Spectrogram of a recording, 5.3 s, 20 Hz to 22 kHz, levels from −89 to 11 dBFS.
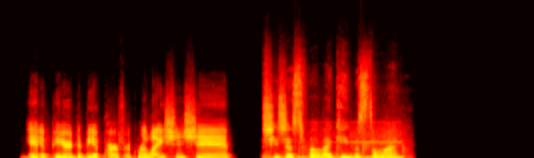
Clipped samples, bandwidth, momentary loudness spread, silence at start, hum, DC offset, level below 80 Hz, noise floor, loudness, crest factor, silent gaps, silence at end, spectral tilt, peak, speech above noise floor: under 0.1%; 15 kHz; 6 LU; 0.2 s; none; under 0.1%; -34 dBFS; -87 dBFS; -18 LUFS; 16 dB; none; 1.25 s; -4.5 dB/octave; -4 dBFS; 69 dB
